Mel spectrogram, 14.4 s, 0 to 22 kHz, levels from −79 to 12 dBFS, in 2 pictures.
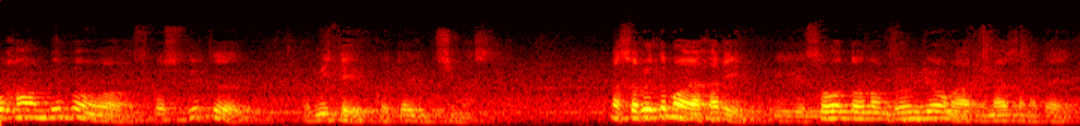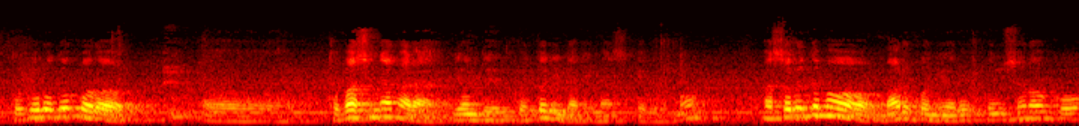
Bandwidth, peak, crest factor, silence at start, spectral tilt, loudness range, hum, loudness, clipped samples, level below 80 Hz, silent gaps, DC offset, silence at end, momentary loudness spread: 10.5 kHz; -2 dBFS; 20 dB; 0 s; -7 dB/octave; 6 LU; none; -20 LUFS; under 0.1%; -68 dBFS; none; under 0.1%; 0 s; 18 LU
